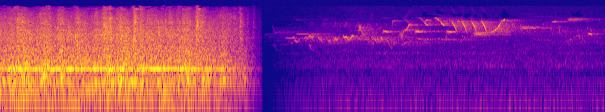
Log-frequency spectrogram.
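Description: School bus running, a steady noise with a constant hum, that cuts off about two and a half seconds in. Faint bird chirps follow.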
